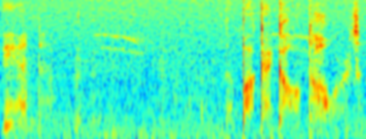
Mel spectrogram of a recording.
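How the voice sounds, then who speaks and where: A man whispering to the camera from a tree stand outdoors, shaking with excitement as he narrates his hunt. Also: slow pace. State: shaking with adrenaline. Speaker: hunting vlogger.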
